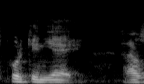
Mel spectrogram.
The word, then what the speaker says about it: Purkyně: name is not pronounced Purkinje. I had a Swedish roommate in Montreal and he's like, "It's not Purkinje. It's Purkyně."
